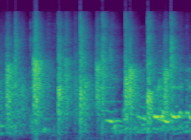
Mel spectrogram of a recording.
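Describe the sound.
A small group claps for a person for Black History Month in quick, uneven bursts for a couple of seconds, loud and sharp, with some faint voices or cheering mixed in underneath.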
